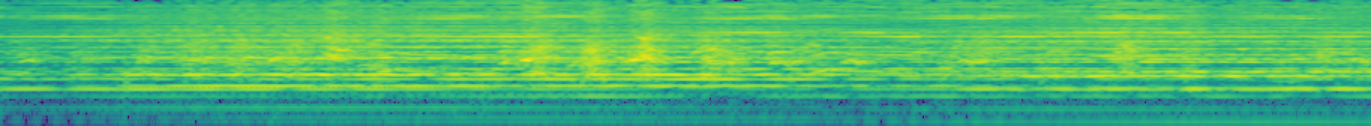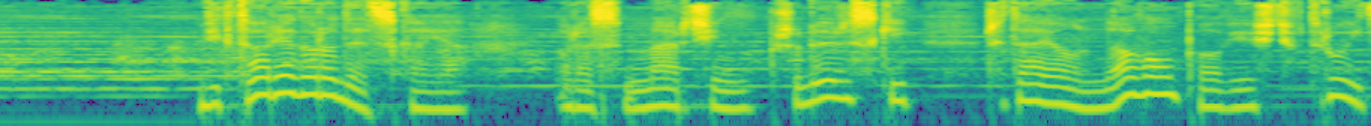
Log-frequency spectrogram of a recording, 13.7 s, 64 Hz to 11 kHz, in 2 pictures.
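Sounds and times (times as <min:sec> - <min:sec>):
steady sustained tonal backdrop: 0:00.0 - 0:13.6
dogs barking in a village on a cold clear still night: 0:01.4 - 0:06.0, 0:06.6 - 0:10.1
speech: 0:08.0 - 0:13.6.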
